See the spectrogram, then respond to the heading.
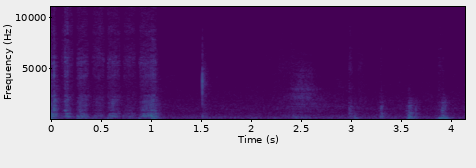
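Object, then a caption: Wax-coated scratch-art paper card scratched with a wooden stylus. A wooden stylus scratches across the upper right of a flat scratch-art card of black wax-coated paper while the other hand rests on the sheet. A quick run of short, dry scraping strokes opens the clip, followed by a quieter stretch broken by one sharp bright tick. A few more soft scratches close it out.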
